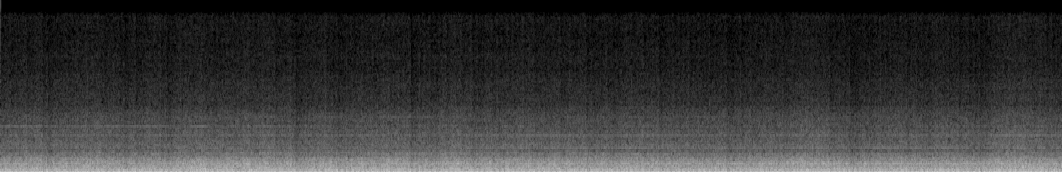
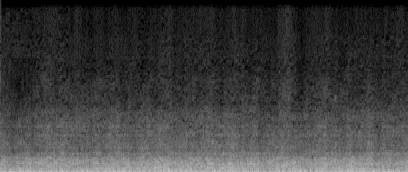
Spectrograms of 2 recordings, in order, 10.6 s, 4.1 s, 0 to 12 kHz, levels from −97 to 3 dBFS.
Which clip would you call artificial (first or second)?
second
